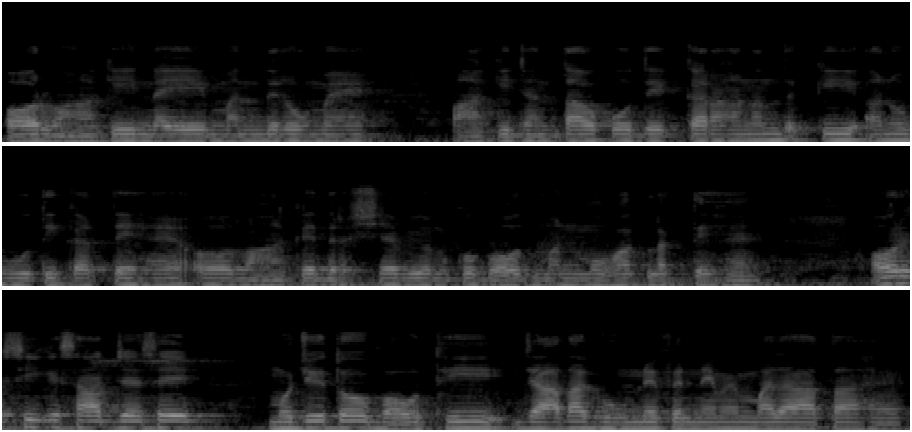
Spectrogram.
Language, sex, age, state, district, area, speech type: Hindi, male, 18-30, Rajasthan, Bharatpur, urban, spontaneous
